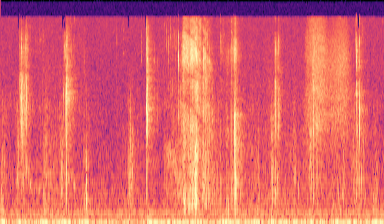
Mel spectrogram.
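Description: Close-up eating sounds of a person chewing a fish curry with bones, irregular wet mouth clicks and smacks.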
